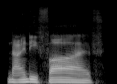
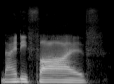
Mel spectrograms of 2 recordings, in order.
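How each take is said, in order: Both takes have the same delivery.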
